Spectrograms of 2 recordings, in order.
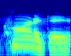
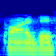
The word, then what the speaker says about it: Carnegie: the era was Andrew Carnegie or if you want to be more accurate in the Scottish pronunciation of his name it's carnegi but usually everybody says Carnegie so I'm going to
